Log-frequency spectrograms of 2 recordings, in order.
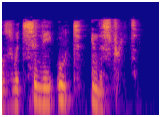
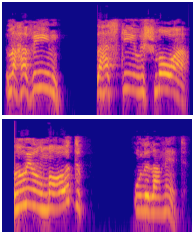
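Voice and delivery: louder, rising chanted Hebrew plea; fervent prayer; 5 semitones higher, 4 dB louder than usual. Acted. Preacher reciting the daily tefillah, fervent. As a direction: pour the prayer out with growing force.

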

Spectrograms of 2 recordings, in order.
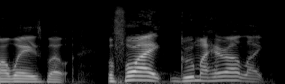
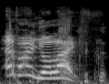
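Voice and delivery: mock scolding parent; 11 semitones higher than usual. Parent scolding the kid at haircut time, high mock yell. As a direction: bark it like a strict parent.

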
